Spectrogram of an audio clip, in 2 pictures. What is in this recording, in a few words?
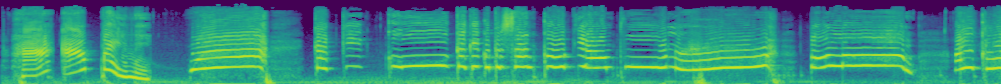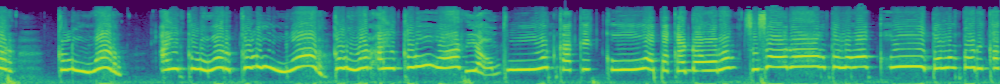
Karakter, voiceover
